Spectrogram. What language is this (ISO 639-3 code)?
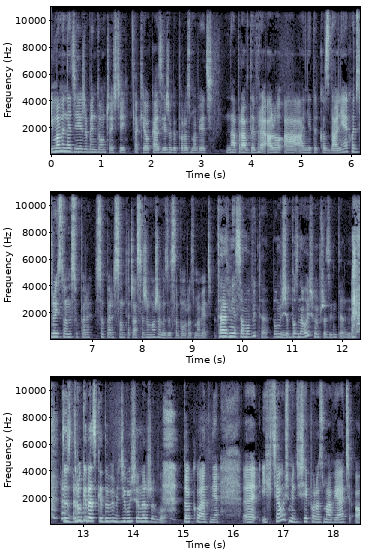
pol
